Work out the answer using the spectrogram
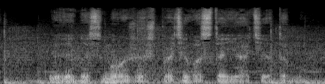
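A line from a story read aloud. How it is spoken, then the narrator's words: Hoarse man. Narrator (Russian): прохрипел мужчина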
